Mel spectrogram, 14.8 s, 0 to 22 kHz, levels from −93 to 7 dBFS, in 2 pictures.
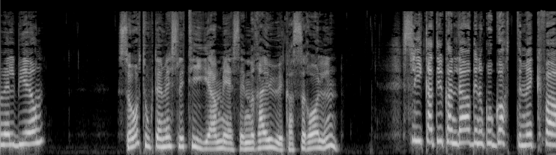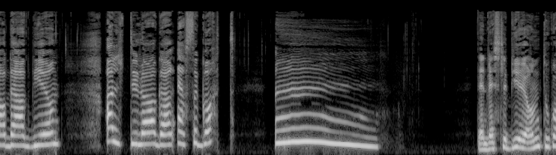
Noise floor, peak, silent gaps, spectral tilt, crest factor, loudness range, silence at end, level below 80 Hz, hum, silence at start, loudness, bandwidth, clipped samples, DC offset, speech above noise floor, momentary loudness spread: -77 dBFS; -2 dBFS; none; -5 dB/octave; 16 dB; 2 LU; 0 s; -62 dBFS; none; 0 s; -18 LUFS; 16.5 kHz; under 0.1%; under 0.1%; 59 dB; 7 LU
